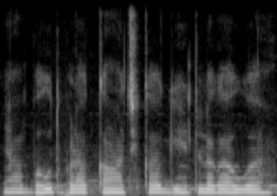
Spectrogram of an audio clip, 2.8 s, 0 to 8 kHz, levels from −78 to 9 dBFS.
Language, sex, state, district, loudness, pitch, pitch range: Hindi, male, Jharkhand, Deoghar, -15 LUFS, 155 Hz, 150-160 Hz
